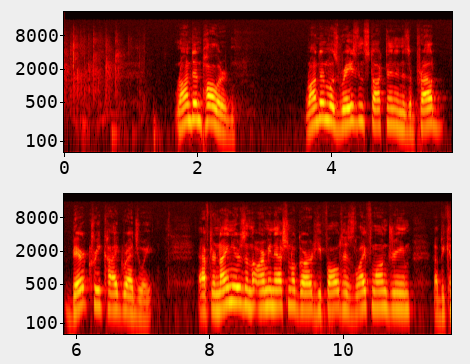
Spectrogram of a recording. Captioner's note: applause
